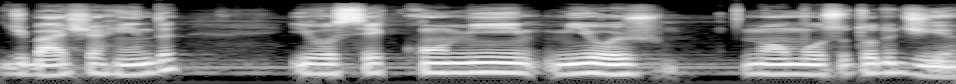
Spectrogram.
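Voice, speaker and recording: In a very clean recording with a silent background, a man speaks in a fairly low pitch with a dark, mellow tone and monotone, flat intonation. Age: 20s. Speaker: YouTuber and podcaster. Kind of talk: casual monologue.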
